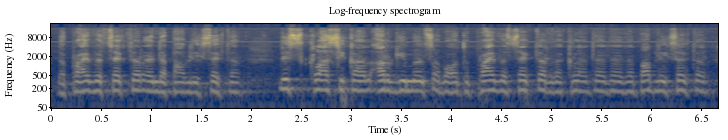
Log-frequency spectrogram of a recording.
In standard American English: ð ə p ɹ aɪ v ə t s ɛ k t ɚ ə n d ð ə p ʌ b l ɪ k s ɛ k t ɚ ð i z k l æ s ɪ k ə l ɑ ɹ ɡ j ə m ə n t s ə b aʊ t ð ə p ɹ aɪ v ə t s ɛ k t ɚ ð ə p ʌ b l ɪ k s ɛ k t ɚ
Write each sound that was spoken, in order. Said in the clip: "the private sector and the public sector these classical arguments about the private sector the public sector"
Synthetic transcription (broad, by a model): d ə p ɹ aɪ v ə t s ɛ k t ɚ ə n d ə p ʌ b l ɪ k s ɛ k t ɚ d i s k l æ s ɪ k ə l ɑ ɹ ɡ j ə m ə n t s ə b aʊ t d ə p ɹ aɪ v ə t s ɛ k t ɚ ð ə p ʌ b l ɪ k s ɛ k t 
